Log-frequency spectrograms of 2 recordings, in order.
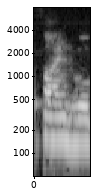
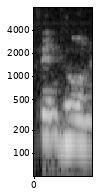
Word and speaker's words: Findhorn: even I called it fine horn when I first saw it written but it's actually pronounced fin horn in the north of Scotland which um became um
